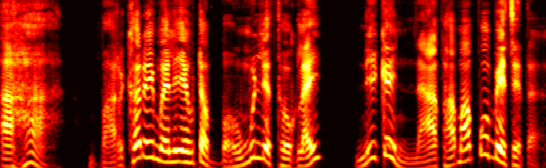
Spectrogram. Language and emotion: Nepali, happy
